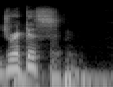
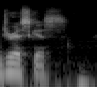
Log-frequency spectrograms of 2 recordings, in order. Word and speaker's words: Dricus: Hamzot and Dricus. Yeah. Drius Duplesi, right? There were comments in the YouTube that people were making fun of how pronouncing making their own my ass for saying Driscus, which I understand.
